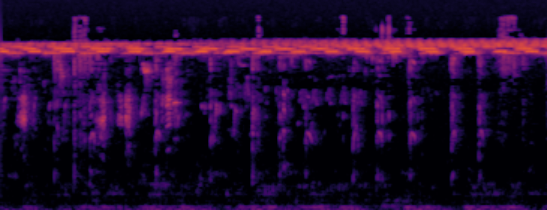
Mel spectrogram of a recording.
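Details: Yellow bittern chicks in a wild nest being fed by their mother give dense, overlapping raspy chatter and clicking notes. A low rumbling background and a steady high hiss run underneath.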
